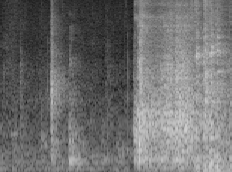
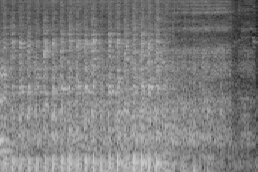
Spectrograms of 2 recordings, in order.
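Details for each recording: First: Ford Model A pickup, warm restart after first start since reassembly, electric fuel pump: brief crank, catches cleanly and settles into even idle; slight exhaust smoke, smells rich. Normal hot start. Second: Ford Model A pickup, first run since reassembly, smelling rich and a bit smoky: old four-cylinder pulsing unevenly with lumpy stumbling beat, then settles and smooths out after battery was switched back on. Rough running that clears; cause unconfirmed.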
